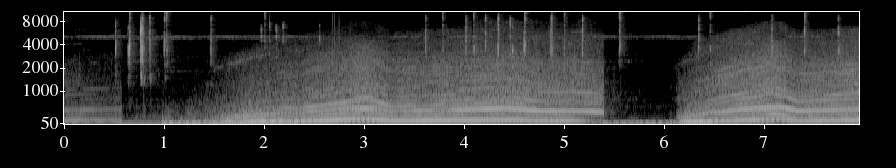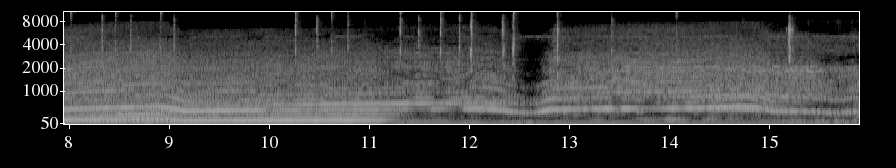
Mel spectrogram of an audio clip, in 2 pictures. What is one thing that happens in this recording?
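A video game car engine revs up through the gears.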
